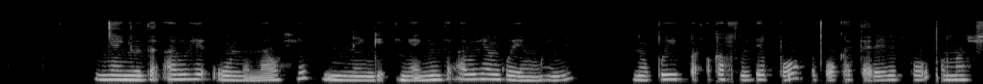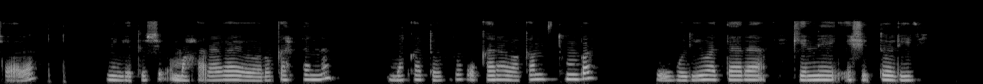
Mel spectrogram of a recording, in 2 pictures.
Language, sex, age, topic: Oshiwambo, female, 36-49, agriculture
